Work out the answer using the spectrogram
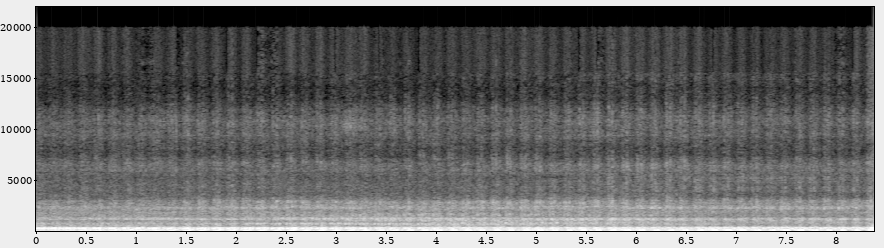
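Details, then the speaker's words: Kawasaki ZX6R streetfighter build after fuel pump problem was resolved: steady, even idle with crisp exhaust note that picks up cleanly on revs, no misses or knocks; engine running healthy. "so that's what she sounds like absolutely amazing"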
